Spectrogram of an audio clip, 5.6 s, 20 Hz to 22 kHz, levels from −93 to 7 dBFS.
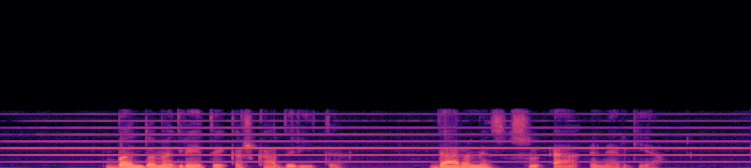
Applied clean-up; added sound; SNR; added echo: none; Bowed string instrument; 11 dB; none.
